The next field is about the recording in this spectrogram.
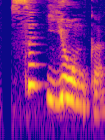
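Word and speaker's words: съёмка: Съемка, съемка, съемка, съемка. Съемка penekanan pada huruf yo.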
